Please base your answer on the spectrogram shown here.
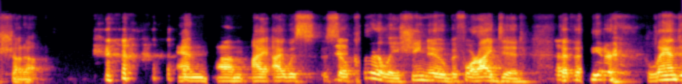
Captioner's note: laughing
